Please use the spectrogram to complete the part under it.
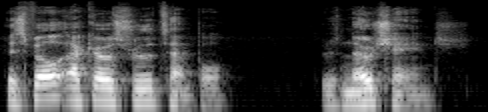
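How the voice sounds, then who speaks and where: A man's voice: medium pitch, lively intonation, normal speed, mellow. A man reading a visual novel aloud as a let's player, in dramatic narration. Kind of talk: dramatic read-aloud narration with casual asides. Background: game music.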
